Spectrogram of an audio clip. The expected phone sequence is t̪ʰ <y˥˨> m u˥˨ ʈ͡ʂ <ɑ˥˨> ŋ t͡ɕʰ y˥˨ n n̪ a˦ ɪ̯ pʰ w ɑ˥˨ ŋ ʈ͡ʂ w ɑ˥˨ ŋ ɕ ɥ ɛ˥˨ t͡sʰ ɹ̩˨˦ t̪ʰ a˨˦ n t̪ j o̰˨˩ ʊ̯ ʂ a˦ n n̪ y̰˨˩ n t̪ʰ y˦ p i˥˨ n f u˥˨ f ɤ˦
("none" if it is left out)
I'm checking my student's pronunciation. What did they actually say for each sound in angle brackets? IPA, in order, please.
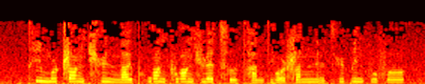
i˥˨, ɑ˥˨

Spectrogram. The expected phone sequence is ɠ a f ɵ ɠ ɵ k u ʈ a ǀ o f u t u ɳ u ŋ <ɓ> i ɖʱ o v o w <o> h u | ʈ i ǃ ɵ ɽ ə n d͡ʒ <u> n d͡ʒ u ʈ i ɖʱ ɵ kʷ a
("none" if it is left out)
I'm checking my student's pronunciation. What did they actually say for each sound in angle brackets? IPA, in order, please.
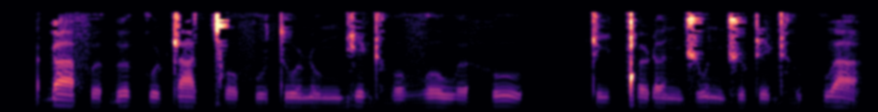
ɡ, ɵ, u

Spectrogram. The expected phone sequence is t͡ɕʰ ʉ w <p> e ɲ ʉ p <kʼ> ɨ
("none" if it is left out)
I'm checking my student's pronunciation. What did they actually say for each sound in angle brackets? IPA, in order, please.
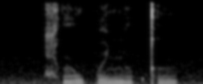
p, kʼ

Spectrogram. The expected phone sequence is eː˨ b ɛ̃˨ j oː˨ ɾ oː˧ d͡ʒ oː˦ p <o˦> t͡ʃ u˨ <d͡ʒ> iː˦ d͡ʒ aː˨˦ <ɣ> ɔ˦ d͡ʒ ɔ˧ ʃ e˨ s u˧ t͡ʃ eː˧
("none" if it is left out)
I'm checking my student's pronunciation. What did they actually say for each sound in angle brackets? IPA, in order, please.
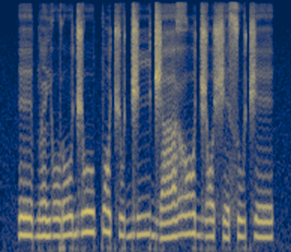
ɔ˦, d͡ʒ, ɣ

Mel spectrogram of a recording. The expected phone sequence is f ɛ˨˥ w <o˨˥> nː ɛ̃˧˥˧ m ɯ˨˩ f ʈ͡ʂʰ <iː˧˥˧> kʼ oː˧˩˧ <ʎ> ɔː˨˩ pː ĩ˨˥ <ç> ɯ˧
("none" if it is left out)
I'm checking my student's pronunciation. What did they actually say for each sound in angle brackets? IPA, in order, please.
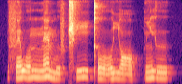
o˨˥, iː˧˥˧, ʎ, j

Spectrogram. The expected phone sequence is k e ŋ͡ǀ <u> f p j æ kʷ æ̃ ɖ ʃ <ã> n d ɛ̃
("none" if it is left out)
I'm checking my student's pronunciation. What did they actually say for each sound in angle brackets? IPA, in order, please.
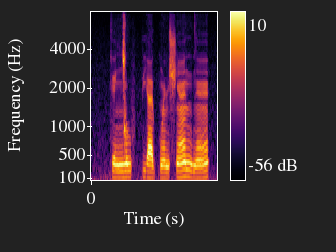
u, æ̃

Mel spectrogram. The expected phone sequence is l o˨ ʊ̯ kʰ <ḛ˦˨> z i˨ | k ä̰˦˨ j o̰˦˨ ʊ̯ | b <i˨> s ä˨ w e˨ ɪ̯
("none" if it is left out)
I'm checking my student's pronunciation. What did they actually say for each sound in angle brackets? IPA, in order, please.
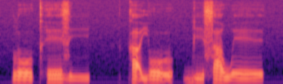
e˦, i˨

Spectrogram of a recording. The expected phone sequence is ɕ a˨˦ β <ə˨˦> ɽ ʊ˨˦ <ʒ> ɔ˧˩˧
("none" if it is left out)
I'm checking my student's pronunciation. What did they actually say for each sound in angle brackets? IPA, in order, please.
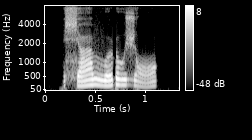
ʊ˨˦, ʒ

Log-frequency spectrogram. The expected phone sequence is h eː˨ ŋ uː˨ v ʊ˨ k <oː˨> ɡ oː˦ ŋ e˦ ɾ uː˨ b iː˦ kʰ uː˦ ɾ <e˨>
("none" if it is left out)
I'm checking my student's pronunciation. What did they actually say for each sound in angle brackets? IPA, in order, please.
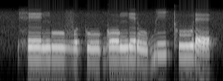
uː˨, ɛ˨

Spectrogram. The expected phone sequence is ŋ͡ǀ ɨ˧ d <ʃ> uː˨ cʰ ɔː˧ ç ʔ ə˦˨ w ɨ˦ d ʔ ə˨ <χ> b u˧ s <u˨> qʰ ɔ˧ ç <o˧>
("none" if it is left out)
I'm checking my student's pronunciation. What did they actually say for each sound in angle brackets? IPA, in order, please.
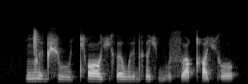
ʃ, ç, u˨, o˦

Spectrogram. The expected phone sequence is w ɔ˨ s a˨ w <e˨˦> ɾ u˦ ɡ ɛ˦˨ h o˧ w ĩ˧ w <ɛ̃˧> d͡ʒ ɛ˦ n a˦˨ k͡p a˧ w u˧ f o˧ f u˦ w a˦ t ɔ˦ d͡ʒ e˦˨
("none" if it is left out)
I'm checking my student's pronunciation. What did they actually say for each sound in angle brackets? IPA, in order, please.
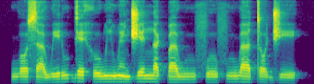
e˨˦, ɛ̃˧

